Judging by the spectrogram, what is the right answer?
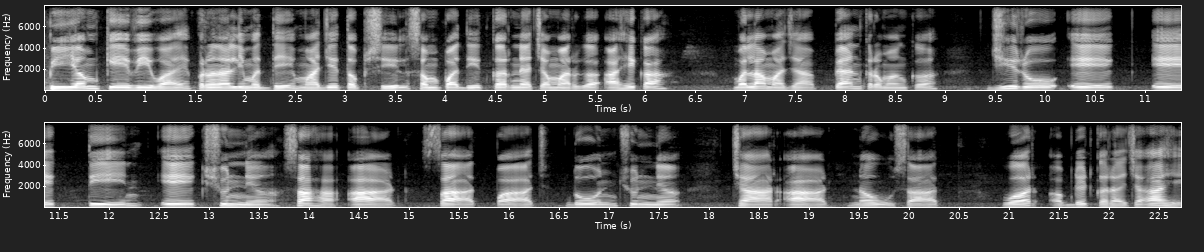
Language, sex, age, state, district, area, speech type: Marathi, male, 18-30, Maharashtra, Nagpur, rural, read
